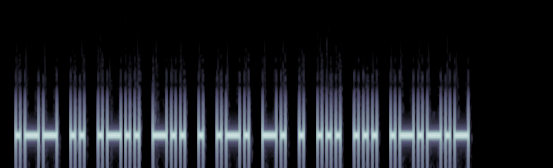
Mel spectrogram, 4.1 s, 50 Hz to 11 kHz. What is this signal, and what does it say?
Morse code, heard as a keyed tone, about 34 wpm, 700 Hz. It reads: WILDERNESS.
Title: A Sound Of Thunder 35wpm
